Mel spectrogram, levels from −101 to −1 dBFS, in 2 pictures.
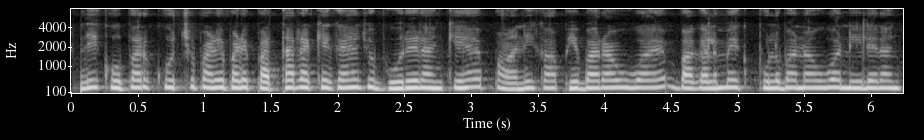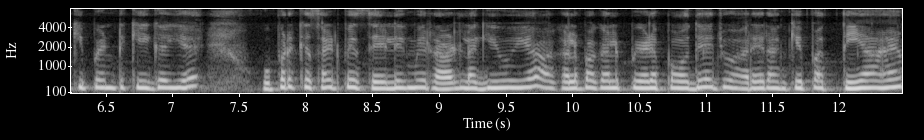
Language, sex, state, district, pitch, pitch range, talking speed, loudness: Hindi, male, Bihar, Purnia, 245 Hz, 235-255 Hz, 230 wpm, -23 LUFS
